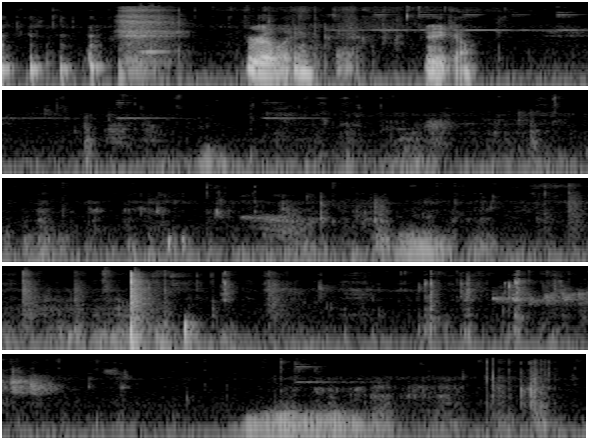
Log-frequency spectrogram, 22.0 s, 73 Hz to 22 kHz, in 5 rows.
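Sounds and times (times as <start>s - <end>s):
cat chewing: 5.7s - 21.9s
cat growling low: 9.9s - 12.8s, 19.3s - 21.1s.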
